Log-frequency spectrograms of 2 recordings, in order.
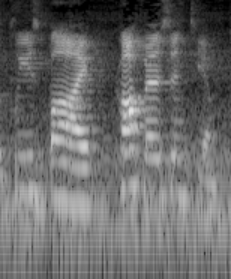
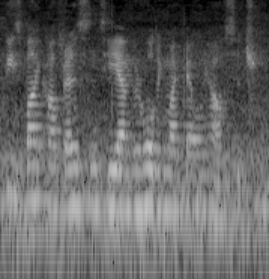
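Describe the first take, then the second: First: Halting, subdued pitch to buyers; reluctant sales plea. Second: Low, very soft begging; hushed desperate plea. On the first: Hostage spokesperson urging viewers to buy cough medicine, subdued plea. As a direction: make a dutiful, uneasy sales plea. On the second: Family held hostage, begging buyers, hushed and desperate. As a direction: beg under your breath, as if overheard. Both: Acted.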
